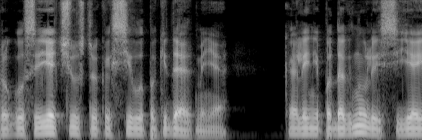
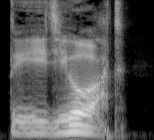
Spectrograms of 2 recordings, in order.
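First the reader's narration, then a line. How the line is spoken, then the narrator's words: Growled, hoarse from disuse. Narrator (Russian): прорычал он, и его голос был обычным человеческим, хриплым от неиспользования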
